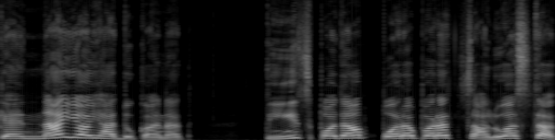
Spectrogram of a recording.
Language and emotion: Goan Konkani, disgusted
